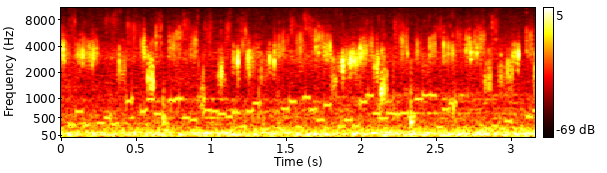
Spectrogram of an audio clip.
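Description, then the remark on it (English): A chicken wing frying in hot mineral oil, heard through microphones submerged in it: a dense, continuous churn of bubbling and popping with a low rumble underneath, steady throughout. “dropping a chicken wing into hot mineral oil with the mics actually submerged in the oil.”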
